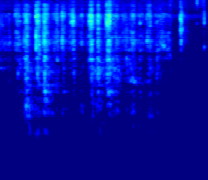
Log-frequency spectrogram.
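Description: A coin scratching the coating off a scratch-off lottery ticket: faint, quick scraping strokes, one after another, through most of the two seconds.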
